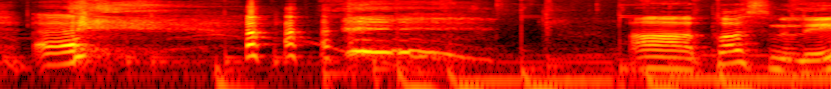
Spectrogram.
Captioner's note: laughs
